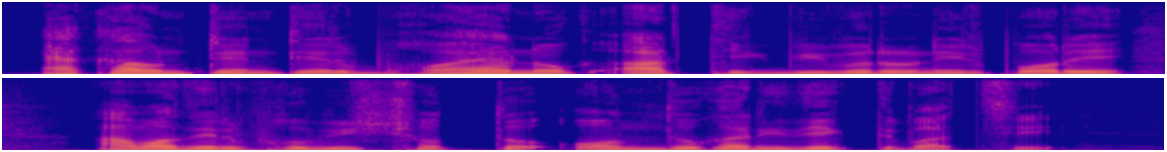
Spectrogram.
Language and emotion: Bengali, sad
